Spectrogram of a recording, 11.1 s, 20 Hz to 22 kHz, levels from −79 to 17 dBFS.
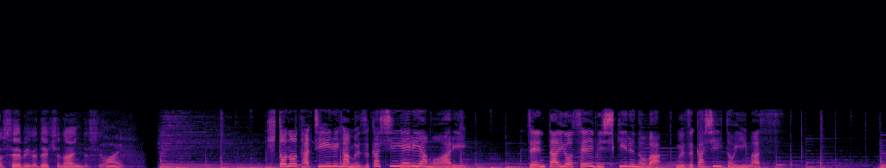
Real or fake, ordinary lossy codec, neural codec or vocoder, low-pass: real; none; none; none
